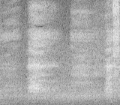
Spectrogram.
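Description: A person's sharp, noisy breath about half a second in, with another breathy burst near the end, over a steady low rumble.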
